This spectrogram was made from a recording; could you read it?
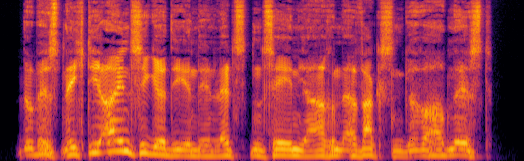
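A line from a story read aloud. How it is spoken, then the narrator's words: Croaking. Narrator (German): krächzte Kiin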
